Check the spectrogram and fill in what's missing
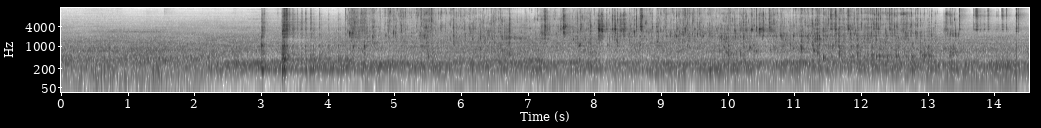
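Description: Gold jewellery rinsed under a running tap at home, a continuous close trickle and splash of water with clicks and rattles of metal pieces being handled throughout.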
